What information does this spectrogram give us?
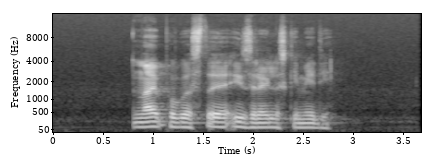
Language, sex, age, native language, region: Slovenian, male, 18-29, Slovenian, Central Slovenia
